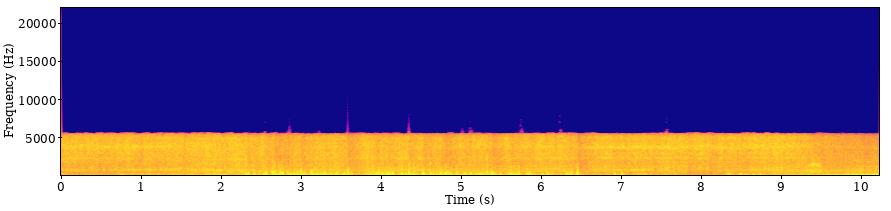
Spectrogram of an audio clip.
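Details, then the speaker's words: 1986 GMC Blue Bird with freshly rebuilt carburetor; engine running steady, uneven exhaust pulses, idle still slightly high at roughly 1000 rpm. Won't stay running without choke. "well she's running let's see if she'll stay running when I put her in Drive idle's still a little high but she's running I'm leaving her alone she's probably running about th000 RPMs right now"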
